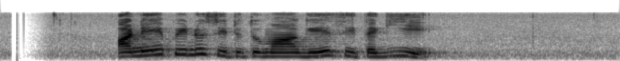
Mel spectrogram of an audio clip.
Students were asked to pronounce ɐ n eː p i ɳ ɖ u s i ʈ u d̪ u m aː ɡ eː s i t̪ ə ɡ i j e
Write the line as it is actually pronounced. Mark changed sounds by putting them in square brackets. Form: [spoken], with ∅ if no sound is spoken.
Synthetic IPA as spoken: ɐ n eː p i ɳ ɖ u s i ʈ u [t̪] u m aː ɡ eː s i t̪ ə ɡ i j e

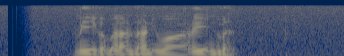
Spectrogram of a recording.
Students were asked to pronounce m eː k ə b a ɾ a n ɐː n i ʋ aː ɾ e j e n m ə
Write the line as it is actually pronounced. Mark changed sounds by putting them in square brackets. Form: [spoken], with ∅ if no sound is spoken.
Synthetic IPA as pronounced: m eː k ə b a [l] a [nː] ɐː n i ʋ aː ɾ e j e n m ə

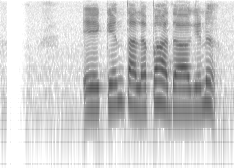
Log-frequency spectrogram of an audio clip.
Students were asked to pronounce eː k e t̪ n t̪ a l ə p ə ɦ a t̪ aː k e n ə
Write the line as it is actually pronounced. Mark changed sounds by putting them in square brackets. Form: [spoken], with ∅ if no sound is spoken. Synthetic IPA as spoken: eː k e [∅] n t̪ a l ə p ə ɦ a [d̪] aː [ɡ] e n ə

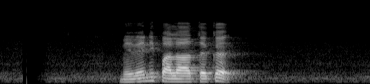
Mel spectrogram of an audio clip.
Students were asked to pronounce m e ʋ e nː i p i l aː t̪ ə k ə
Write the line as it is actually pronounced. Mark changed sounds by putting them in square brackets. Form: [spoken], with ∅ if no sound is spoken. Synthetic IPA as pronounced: m e ʋ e [n] i p [a] l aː t̪ ə k ə

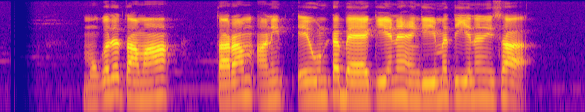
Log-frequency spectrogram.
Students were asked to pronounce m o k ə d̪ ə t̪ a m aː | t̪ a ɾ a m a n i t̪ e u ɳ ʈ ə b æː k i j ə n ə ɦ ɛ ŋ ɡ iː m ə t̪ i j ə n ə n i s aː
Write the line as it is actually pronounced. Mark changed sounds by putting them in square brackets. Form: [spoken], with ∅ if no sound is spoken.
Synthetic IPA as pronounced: m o k ə d̪ ə t̪ a m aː | t̪ a ɾ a m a n i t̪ e u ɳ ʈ ə b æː k i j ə n ə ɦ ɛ ŋ ɡ iː m ə t̪ i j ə n ə n i s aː

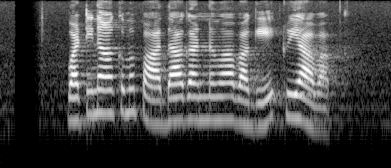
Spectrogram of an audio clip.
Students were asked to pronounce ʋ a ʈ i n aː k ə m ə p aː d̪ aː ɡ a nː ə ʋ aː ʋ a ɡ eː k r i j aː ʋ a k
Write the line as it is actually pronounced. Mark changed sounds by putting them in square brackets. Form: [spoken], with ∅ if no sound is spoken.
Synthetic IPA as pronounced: ʋ a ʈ i n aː k ə m ə p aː d̪ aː ɡ a nː ə ʋ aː ʋ a ɡ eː k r i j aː ʋ a k

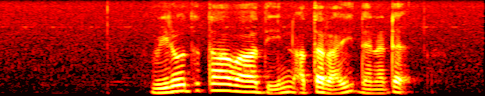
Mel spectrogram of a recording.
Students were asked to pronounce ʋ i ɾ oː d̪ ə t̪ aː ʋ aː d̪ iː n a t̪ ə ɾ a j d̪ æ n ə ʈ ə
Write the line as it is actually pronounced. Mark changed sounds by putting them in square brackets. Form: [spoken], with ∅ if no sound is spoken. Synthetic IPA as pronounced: ʋ i ɾ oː d̪ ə t̪ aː ʋ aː d̪ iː n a t̪ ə ɾ a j d̪ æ n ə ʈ ə

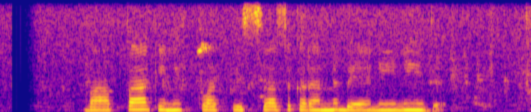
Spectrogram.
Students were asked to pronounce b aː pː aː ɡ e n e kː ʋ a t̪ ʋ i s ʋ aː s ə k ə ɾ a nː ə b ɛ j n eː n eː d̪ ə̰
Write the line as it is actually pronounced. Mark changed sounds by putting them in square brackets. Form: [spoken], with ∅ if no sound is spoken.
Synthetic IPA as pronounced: b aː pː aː [k] e n e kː ʋ a t̪ ʋ i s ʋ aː s ə k ə ɾ a nː ə b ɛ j n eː n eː d̪ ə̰

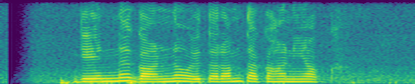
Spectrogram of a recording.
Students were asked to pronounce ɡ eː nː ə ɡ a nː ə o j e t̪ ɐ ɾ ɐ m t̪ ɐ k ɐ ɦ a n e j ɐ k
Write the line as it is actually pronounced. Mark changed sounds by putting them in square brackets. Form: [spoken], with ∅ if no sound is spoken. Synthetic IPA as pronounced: ɡ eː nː ə ɡ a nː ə o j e t̪ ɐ ɾ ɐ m t̪ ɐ k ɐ ɦ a n [i] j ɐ k

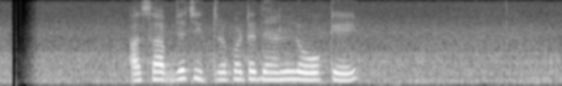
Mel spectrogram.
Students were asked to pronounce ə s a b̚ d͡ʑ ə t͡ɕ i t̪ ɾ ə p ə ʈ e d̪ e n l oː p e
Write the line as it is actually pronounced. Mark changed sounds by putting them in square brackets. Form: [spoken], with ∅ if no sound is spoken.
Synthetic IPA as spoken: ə s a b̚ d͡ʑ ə t͡ɕ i t̪ ɾ ə p ə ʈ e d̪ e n l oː [k] e

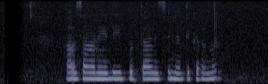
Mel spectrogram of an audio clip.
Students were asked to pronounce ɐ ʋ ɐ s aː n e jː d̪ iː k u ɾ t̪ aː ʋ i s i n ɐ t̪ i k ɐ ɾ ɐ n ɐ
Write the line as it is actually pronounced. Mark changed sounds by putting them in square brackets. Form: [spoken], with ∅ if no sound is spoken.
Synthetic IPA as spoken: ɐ ʋ ɐ s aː n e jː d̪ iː [p] u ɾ t̪ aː ʋ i s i n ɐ t̪ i k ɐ ɾ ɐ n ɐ

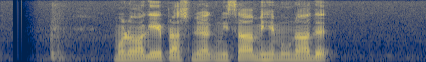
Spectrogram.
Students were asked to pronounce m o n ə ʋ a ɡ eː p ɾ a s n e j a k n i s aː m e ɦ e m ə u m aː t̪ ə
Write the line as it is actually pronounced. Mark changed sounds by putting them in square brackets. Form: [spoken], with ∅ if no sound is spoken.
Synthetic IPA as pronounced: m o n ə ʋ a ɡ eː p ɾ a s n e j a k n i s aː m e ɦ e m ə u [n] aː [d̪] ə

